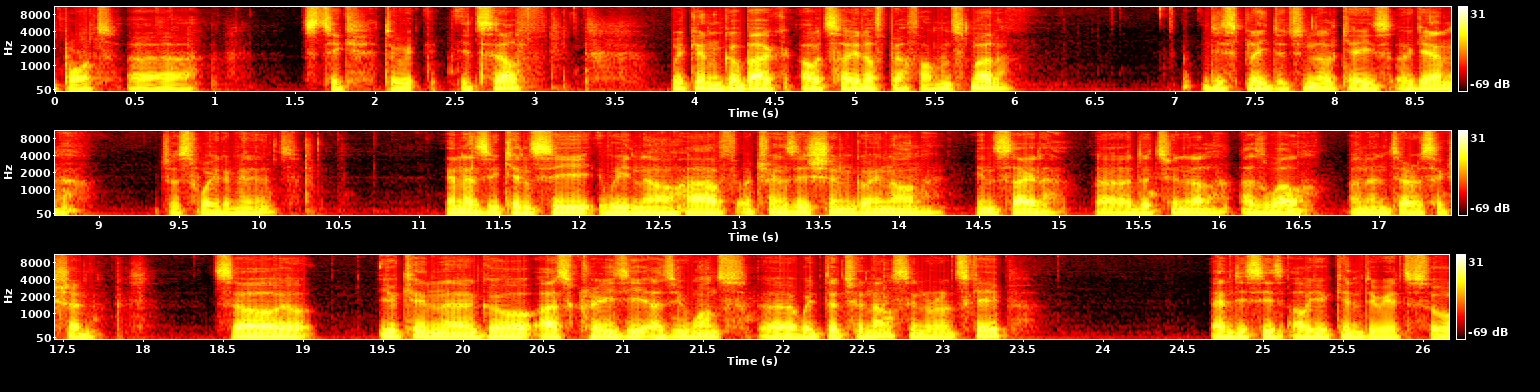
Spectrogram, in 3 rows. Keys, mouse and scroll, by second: 0.2 g, 2.9 Tab, 3.1 q, 9.0 click, 12.5 click, 20.6 click.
